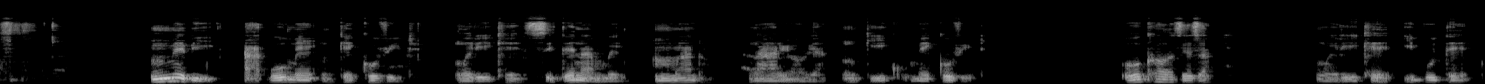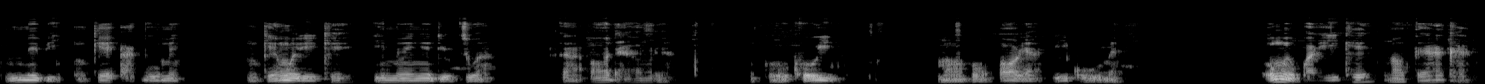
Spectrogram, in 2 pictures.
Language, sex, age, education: Igbo, male, 46-60, tertiary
